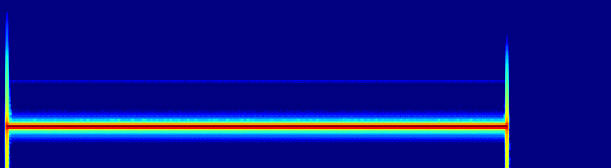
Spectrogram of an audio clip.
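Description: A steady, high-pitched test tone sounds, then stops abruptly.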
